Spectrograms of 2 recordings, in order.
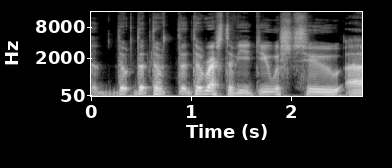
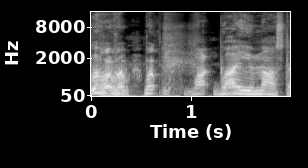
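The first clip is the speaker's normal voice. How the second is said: put-on dog voice, much higher; 5 semitones higher, 4 dB louder than usual. In a long campaign, a player speaks as a dog to its master, dog voice. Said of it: "I can't even do a dog voice at this point".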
